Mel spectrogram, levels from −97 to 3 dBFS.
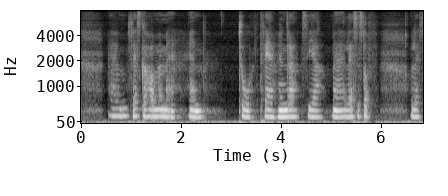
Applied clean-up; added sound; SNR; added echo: none; none; none; reverberation time 0.2 s.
